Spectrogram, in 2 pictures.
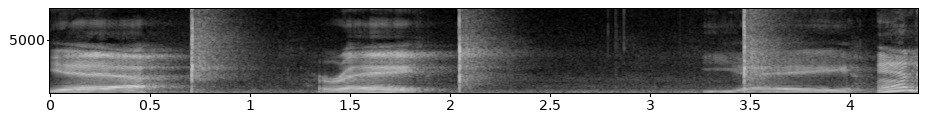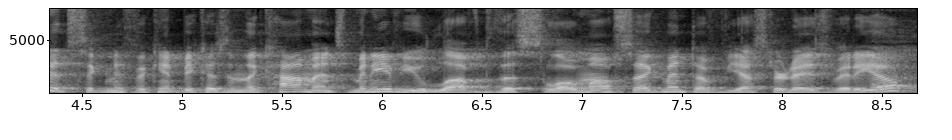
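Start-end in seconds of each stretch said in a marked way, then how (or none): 0.0-4.0 deadpan, nonchalant, unexcited cheer with drawn-out yay. A video maker marking his eight hundredth video, as a nonchalant celebration. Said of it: "Nonchalant celebration".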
